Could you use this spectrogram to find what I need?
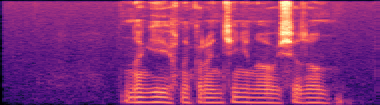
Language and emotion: Russian, neutral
